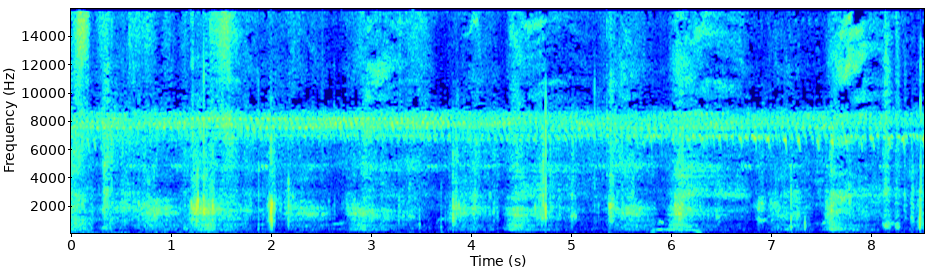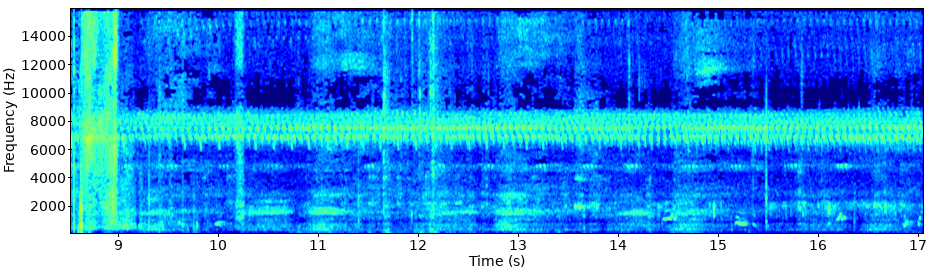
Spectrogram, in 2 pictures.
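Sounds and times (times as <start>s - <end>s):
footsteps on gravel: 0.0s - 9.7s
turkey calling: 13.6s - 17.0s.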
